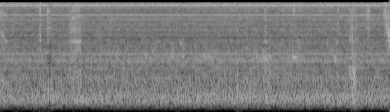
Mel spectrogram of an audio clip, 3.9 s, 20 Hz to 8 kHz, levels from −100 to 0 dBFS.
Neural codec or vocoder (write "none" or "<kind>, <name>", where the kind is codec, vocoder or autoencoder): vocoder, Vocos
